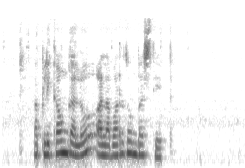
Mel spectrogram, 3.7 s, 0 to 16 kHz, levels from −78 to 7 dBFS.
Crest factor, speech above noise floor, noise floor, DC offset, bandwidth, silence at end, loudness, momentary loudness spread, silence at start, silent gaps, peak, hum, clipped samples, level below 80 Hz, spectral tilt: 14 dB; 41 dB; -65 dBFS; under 0.1%; 11.5 kHz; 1.25 s; -24 LUFS; 21 LU; 0.3 s; none; -12 dBFS; none; under 0.1%; -66 dBFS; -4.5 dB/octave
